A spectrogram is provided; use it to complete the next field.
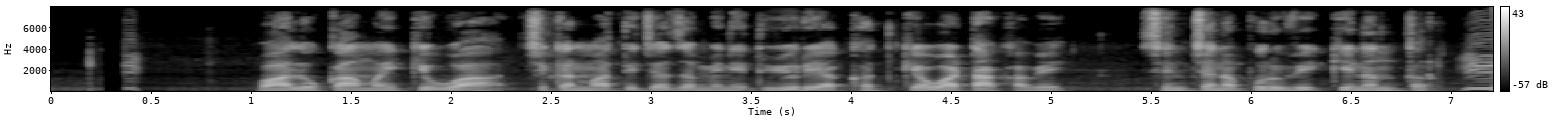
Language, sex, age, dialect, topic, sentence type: Marathi, male, 31-35, Standard Marathi, agriculture, question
